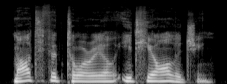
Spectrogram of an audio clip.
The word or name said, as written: multifactorial aetiology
